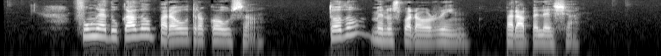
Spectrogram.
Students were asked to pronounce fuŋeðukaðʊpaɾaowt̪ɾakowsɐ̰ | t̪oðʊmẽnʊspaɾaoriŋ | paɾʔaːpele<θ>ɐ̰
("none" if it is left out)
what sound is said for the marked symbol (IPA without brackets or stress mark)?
ʃ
